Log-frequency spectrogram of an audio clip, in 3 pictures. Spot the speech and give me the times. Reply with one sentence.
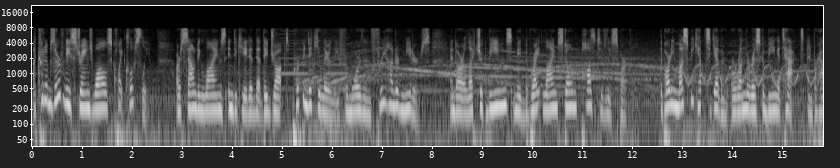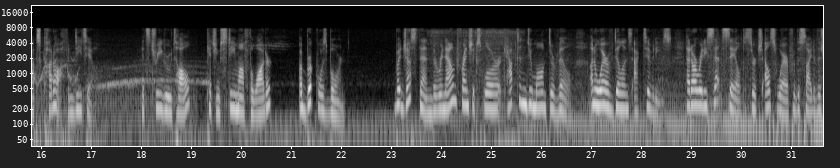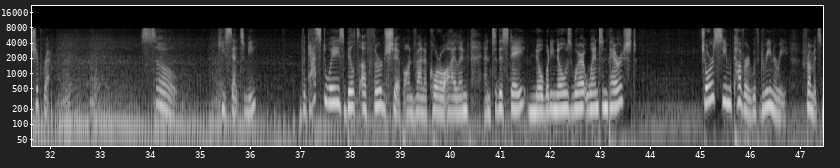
The speech can be heard from 0.0 to 17.1 s, from 18.0 to 22.1 s, from 23.1 to 32.0 s, from 33.9 to 43.8 s and from 45.0 to 47.4 s.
